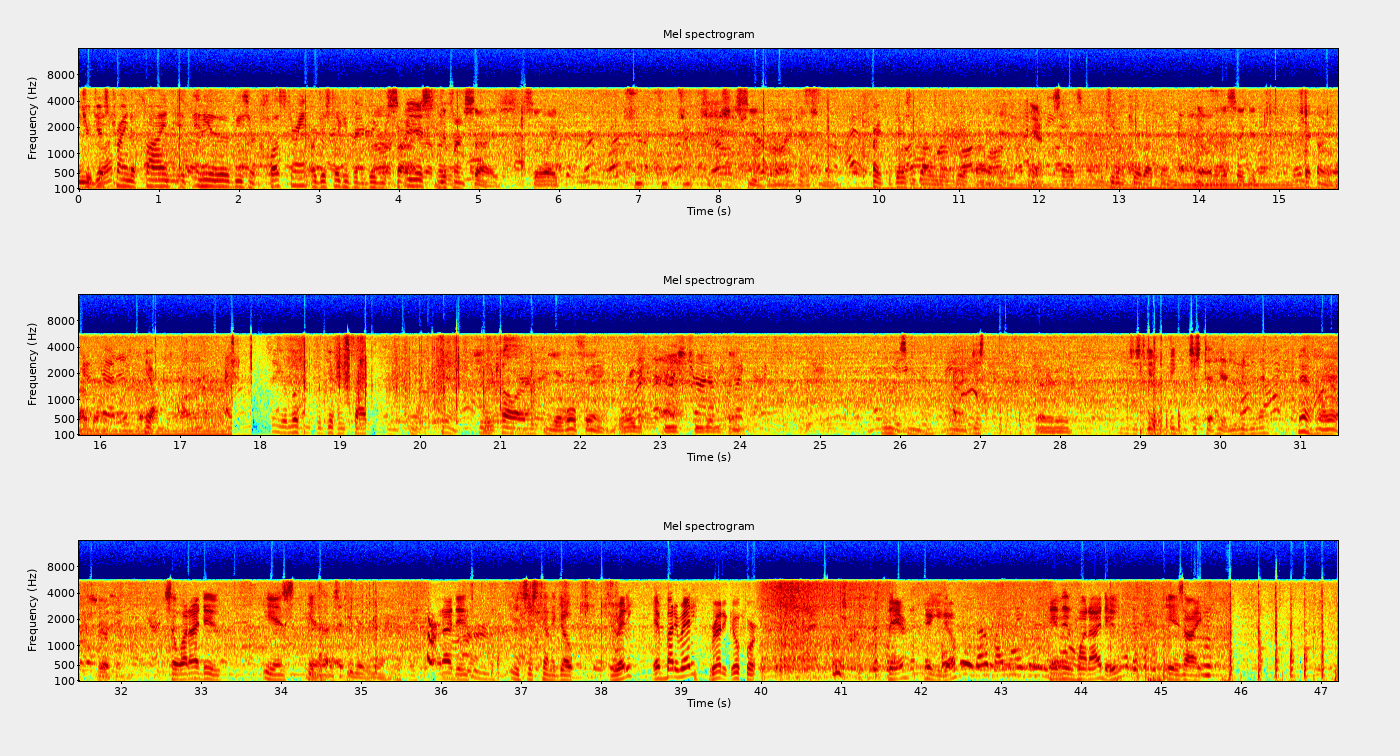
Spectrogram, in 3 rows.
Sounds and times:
Bee, wasp, etc.: 0:00.0 - 0:47.2
Outside, rural or natural: 0:00.0 - 0:47.2.

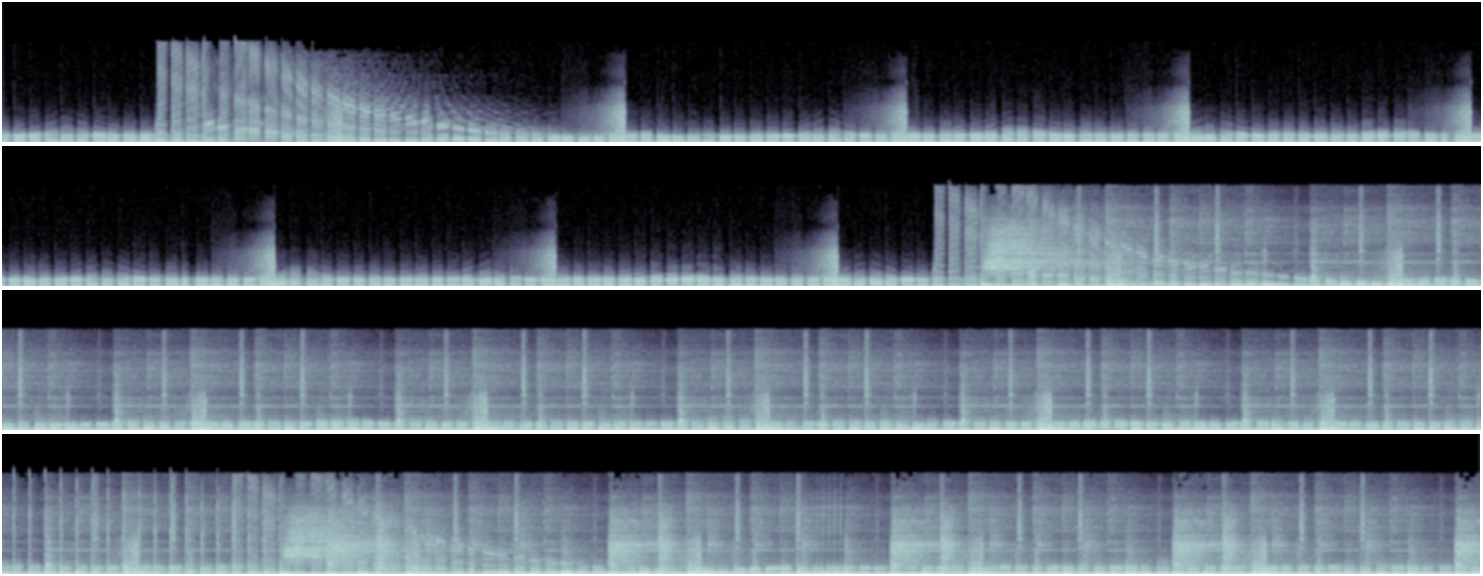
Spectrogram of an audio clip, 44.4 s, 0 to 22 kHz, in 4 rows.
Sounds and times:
Music: 0:00.0 - 0:44.3.

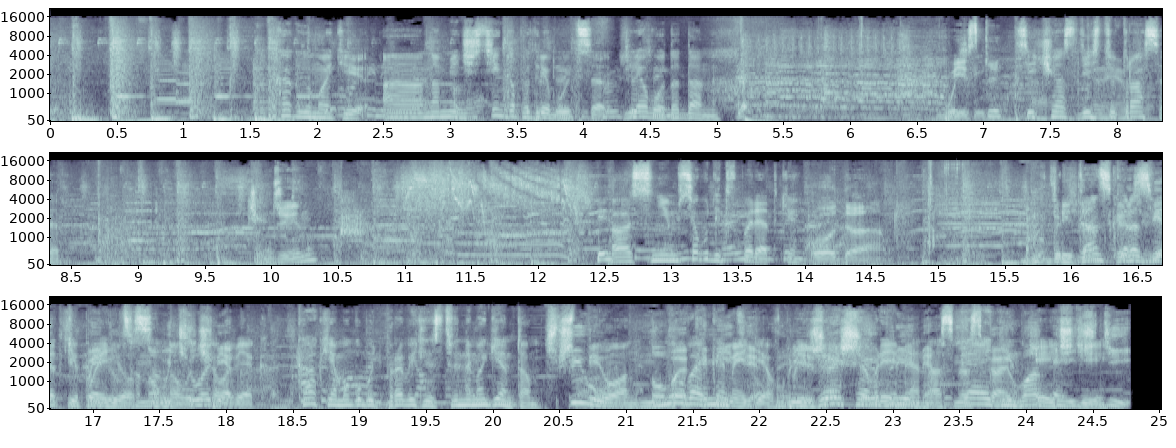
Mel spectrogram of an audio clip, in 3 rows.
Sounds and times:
Music: 0:00.0 - 0:24.8
Speech: 0:01.6 - 0:05.1, 0:06.7 - 0:08.4, 0:12.4 - 0:14.6, 0:15.8 - 0:24.8.

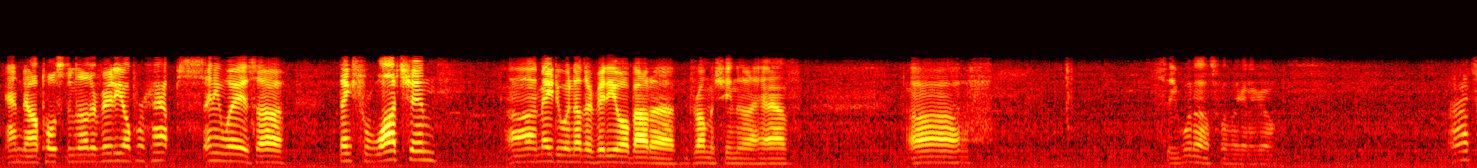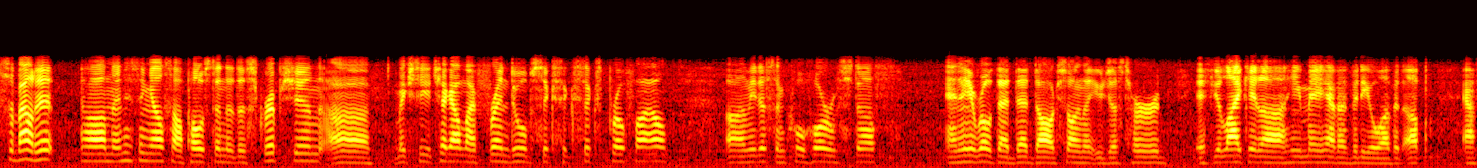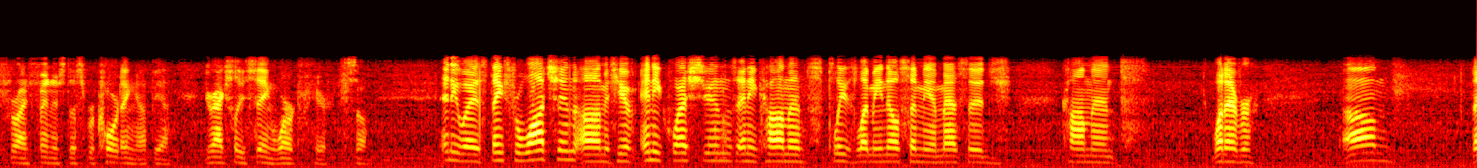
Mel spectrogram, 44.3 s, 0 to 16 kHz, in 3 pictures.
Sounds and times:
Speech: 0:00.0 - 0:08.0, 0:09.1 - 0:09.9, 0:11.5 - 0:12.8, 0:14.5 - 0:33.2, 0:33.9 - 0:41.0, 0:41.7 - 0:42.1, 0:43.0 - 0:43.6.

